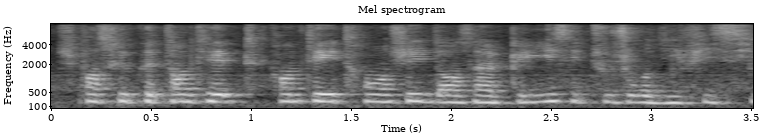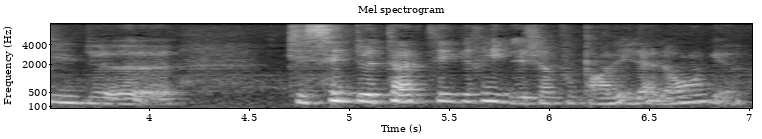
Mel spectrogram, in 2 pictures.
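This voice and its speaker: A woman's voice: mid-range voice, moderate pace, darkish tone, slight background noise. A middle-aged woman from France talking in a casual interview, opinionated and chatty, often breaking off and restarting her sentences. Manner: talkative, opinionated, many restarts. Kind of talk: casual conversation. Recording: roomy echo.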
